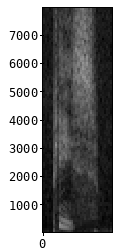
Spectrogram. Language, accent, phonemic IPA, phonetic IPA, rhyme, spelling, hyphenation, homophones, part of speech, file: English, General American, /ˈpiːs/, [ˈpʰɪi̯s], -iːs, peace, peace, piece, noun / interjection / verb, En-us-peace.ogg
- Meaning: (noun) 1. A state of tranquility, quiet, and harmony. For instance, a state free from civil disturbance 2. A feeling of tranquility, free from oppressive and unpleasant thoughts and emotions 3. Death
